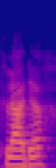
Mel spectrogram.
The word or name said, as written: CLADDACH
